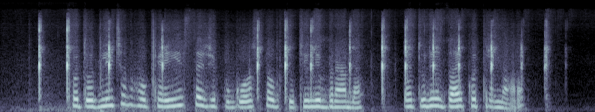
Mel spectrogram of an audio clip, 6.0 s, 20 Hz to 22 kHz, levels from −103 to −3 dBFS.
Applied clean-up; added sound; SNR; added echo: neural mask model RNNoise.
